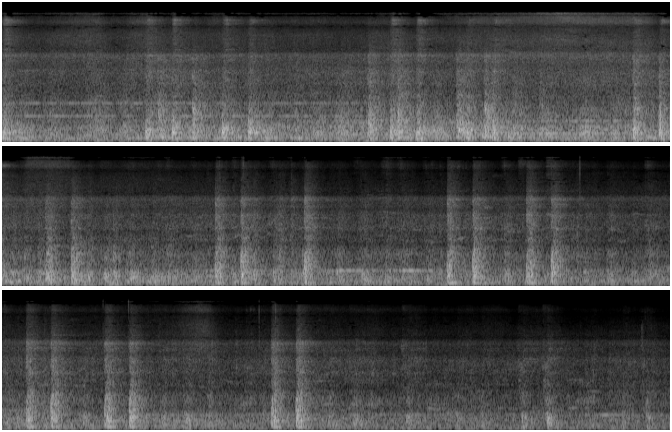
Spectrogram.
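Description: Kintetsu electric trains pulling out of the station: wheels clacking over rail joints and pointwork in a long run of clicks, with a steady whine in the first few seconds. The clatter thins out and fades as the trains move away.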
